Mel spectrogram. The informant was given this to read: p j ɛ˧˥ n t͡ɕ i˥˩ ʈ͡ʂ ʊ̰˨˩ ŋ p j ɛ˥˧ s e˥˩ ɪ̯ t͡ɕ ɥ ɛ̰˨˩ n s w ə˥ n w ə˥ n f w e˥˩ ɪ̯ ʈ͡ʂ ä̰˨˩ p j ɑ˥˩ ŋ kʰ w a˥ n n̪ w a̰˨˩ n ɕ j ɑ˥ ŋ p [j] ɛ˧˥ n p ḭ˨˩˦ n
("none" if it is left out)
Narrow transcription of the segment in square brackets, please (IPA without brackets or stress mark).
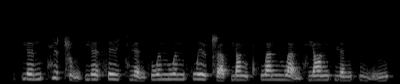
ɥ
